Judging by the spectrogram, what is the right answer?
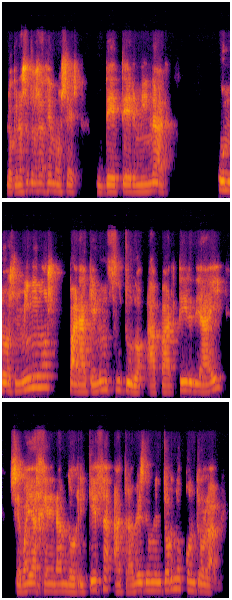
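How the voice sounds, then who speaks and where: A man's voice: a little high, moderate pace, fairly bright tone. A man, a football coach giving a methodology talk, explaining step by step and often correcting himself mid-sentence. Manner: explanatory, restarts and self-corrections. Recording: roomy echo.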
